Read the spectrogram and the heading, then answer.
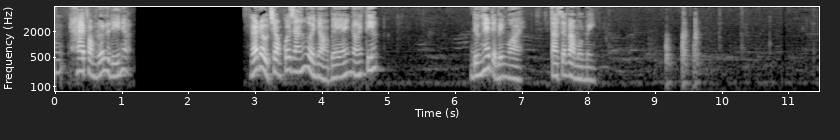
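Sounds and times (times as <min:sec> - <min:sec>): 
speech: 0:00.0 - 0:01.2, 0:02.9 - 0:05.0, 0:06.2 - 0:08.2
knocking on a hotel room door: 0:09.1 - 0:09.8.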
